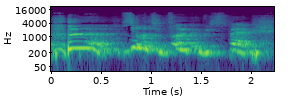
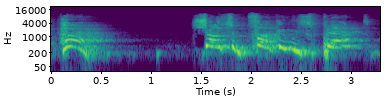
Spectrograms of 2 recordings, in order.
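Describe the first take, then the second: First: High, laughing mockery of the heckler; mocking heckler. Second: High, strained heckler shout; mock heckler yell. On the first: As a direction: sneer it high while laughing. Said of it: "This fucking". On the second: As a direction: mimic the angry heckler yelling. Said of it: "He starts yelling at me".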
